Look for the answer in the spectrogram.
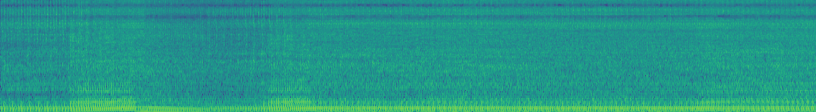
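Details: Engine warm after repair of a knocking sound: a couple of quick revs, then a steady, even hum with no knock; runs smoothly now.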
